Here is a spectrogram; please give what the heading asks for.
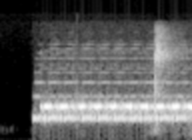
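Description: A telephone starts ringing abruptly and holds one steady, buzzing electronic ring tone, loud and close, with no voices over it.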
